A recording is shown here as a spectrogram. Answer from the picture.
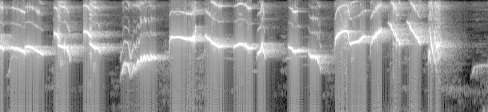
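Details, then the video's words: Loud ngeplong song of an oriental magpie-robin at morning, a lure for lazy singers: rapid series of sweet whistled notes, many sliding down, building to sharper high upslurs near the end. "terapi pagi cocok buat mancing kacer malas bunyi supaya cepat gacor"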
